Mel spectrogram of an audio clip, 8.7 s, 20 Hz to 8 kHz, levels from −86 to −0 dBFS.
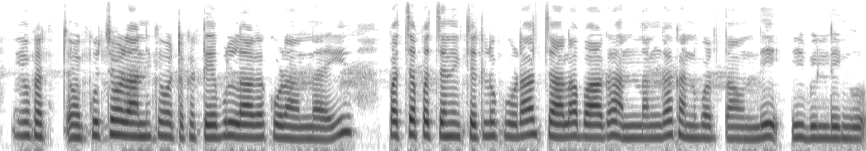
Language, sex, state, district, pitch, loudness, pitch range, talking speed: Telugu, female, Andhra Pradesh, Anantapur, 215 Hz, -27 LUFS, 200-230 Hz, 120 wpm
